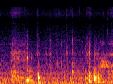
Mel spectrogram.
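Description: HDMI cable plug being pushed into the rear HDMI port of a set-top box: a few small sharp clicks and knocks of plug against the metal casing over low handling rumble.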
